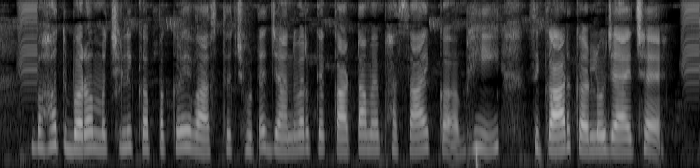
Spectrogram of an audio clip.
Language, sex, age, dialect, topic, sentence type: Maithili, female, 18-24, Angika, agriculture, statement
